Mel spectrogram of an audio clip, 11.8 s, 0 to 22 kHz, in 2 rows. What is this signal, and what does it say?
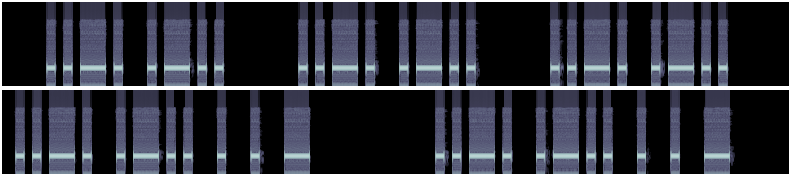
Morse code, heard as a keyed tone, about 19 wpm, 800 Hz. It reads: FL FL FL FLEET FLEET
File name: FL / FL mp3s / FL Prefixes 3x2 @18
